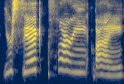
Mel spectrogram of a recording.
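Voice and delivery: high, loud, slow fake-polite brush-off; mock clinic staff. Mimicking staff sending a sick patient home, sing-song and slow. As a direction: play a chirpy receptionist turning her away. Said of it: "get to Seattle and say".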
